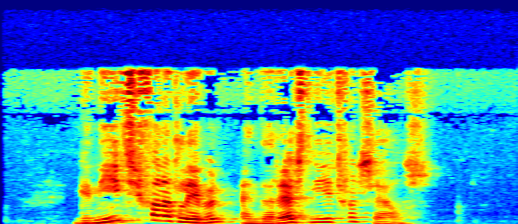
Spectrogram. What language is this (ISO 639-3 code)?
fry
